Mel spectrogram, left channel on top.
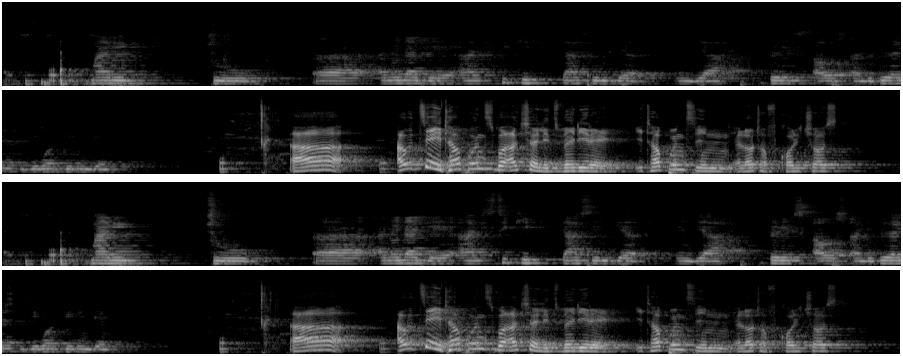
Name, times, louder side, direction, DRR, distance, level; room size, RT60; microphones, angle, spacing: voice 1, 0.2-0.7 8.3-8.4 11.2-12.5 12.8-17.3, left 1 dB, 20° left, 1.5 m, -27 dB
voice 2, 0.9-1.3 2.0-2.7 3.1-7.4 7.7-10.1, right 2 dB, 55° right, 1.6 m, -36 dB
29.5 x 24.0 x 7.5 m
head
